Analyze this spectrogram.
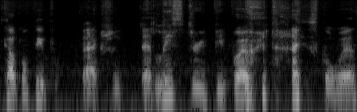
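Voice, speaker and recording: The woman's fairly low voice has a dry, close sound with no echo. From Pennsylvania. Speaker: live streamer. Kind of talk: casual live stream chat. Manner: rambling, thinking out loud.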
